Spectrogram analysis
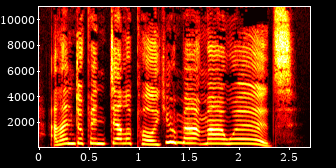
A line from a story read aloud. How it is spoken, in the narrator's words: she yelled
